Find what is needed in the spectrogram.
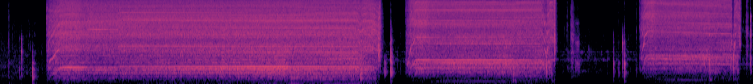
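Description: Cordless drill boring holes through an acrylic plate, running at a steady whine in three bursts. The first lasts about six seconds and starts a second in, the second lasts about three seconds, and the third starts near the end.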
